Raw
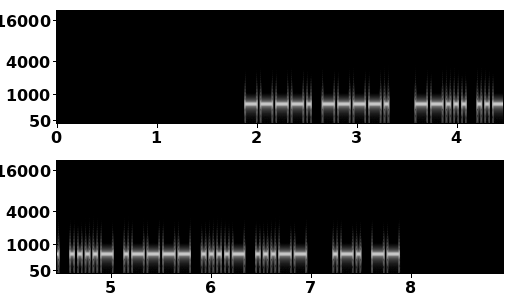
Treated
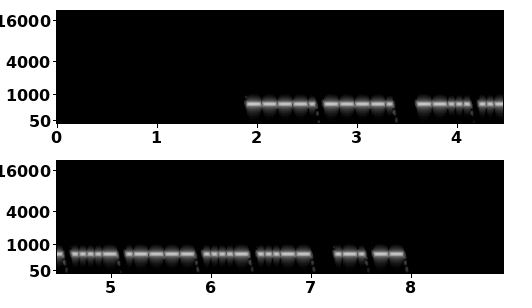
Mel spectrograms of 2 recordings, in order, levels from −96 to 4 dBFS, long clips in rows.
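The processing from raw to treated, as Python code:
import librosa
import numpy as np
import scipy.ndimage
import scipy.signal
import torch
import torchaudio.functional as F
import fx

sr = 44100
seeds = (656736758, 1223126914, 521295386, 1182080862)

y = fx.dispersion(x, sr, late='lows', ms=77.0, hz=460.0)
y = fx.dereverb_blind(y, sr, rt60_s=0.96)
y = fx.spec_topn(y, sr, count=2)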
